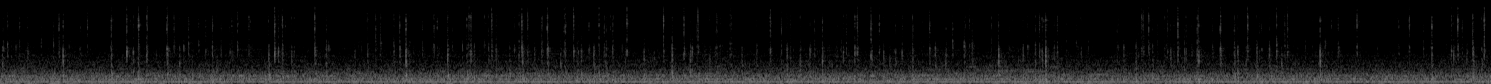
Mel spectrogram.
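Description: Fingertips of both hands type continuously on the black plastic low-profile keys of a silver MacBook Pro, its aluminum chassis resting on a desk mat. Dense, rapid, bright key clicks patter at an even level throughout, over a steady low hum.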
